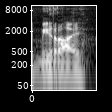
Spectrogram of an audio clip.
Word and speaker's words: Mirai: I don't know how to pronounce it in English, so I'll say Mirai, like in Finnish.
